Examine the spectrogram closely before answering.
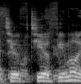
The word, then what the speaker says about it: Teofimo: But it looked like Teofimo, or that's how you say his name? Yeah, Teofimo.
